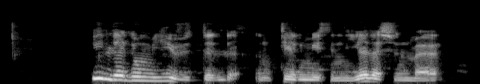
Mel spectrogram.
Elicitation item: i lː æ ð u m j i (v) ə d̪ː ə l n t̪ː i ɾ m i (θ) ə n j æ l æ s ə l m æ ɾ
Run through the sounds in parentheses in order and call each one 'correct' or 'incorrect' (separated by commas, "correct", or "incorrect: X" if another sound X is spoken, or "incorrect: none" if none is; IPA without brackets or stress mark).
correct, correct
